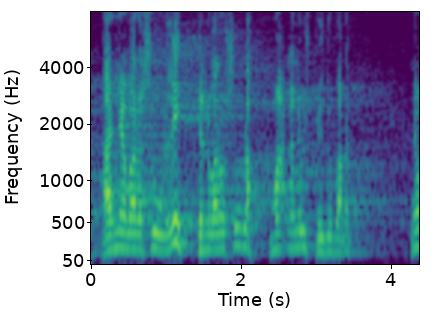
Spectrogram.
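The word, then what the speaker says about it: وَرَسُولُهُ: Wa annallaha bari'um minal musyrikin wa rasulih. Allah tidak melindungi orang musyrik dan tidak melindungi Rasulullah. Salah bacanya itu. Yang benar wa annallaha bari'um minal musyrikin wa rasulah.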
